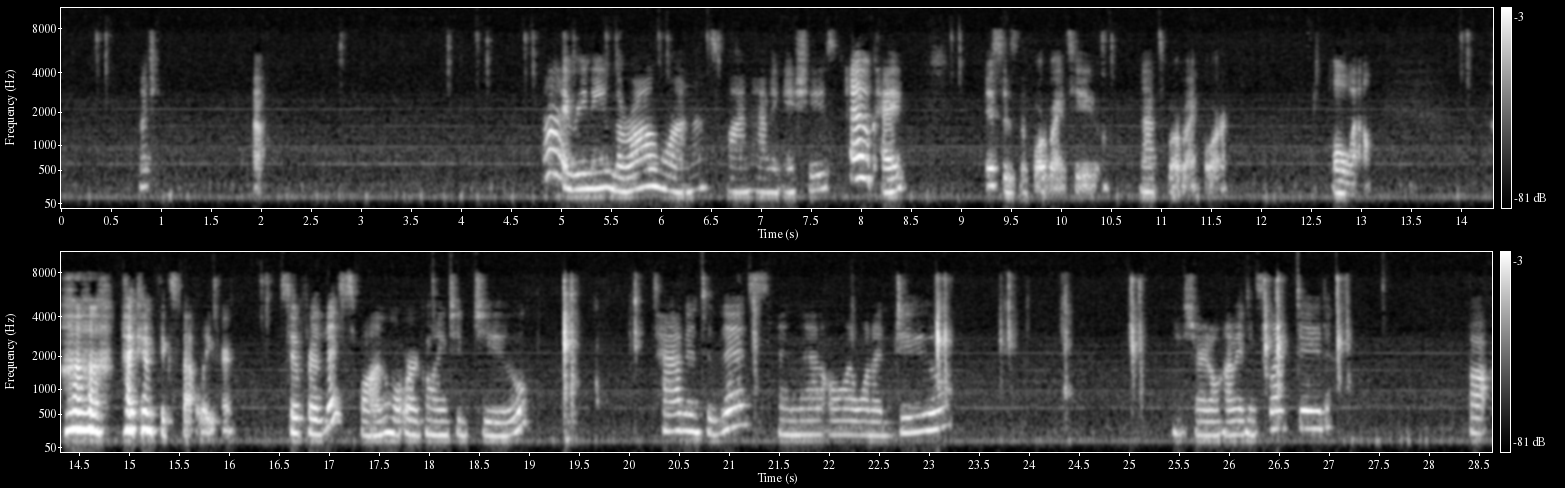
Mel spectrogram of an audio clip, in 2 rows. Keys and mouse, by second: 0.4-4.2 drag, 4.2-4.7 middle drag, 4.7-15.5 drag, 15.5-16.4 middle drag, 18.8 click, 19.4 Tab, 19.8 middle click, 20.6 click, 21.6 click, 22.9-26.4 drag, 23.1 KP_7, 25.0 a, 26.4 z, 27.1 b.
